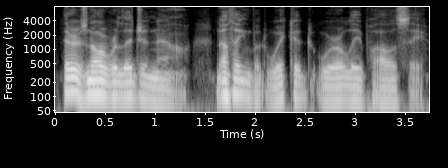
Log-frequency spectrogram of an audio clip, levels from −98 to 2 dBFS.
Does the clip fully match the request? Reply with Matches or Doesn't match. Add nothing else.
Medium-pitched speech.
Doesn't match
